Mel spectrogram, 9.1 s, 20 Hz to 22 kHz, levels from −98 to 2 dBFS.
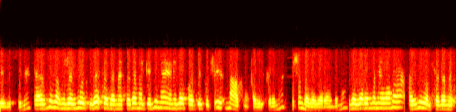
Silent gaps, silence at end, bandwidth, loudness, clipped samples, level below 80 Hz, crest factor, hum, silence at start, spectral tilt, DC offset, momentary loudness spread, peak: none; 0 s; 3.8 kHz; -16 LUFS; under 0.1%; -68 dBFS; 14 dB; none; 0 s; -11.5 dB/octave; under 0.1%; 10 LU; 0 dBFS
